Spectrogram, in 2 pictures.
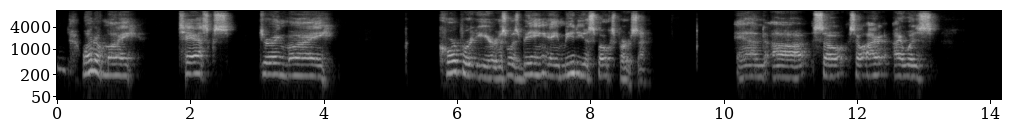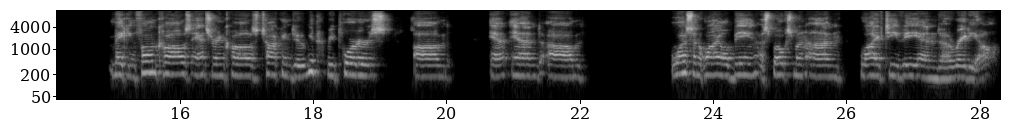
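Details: Adult man who stutters, with word and phrase repetitions; stuttering.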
